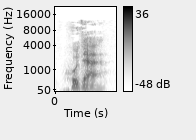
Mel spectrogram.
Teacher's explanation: There's the elongation as well, because the fatha followed by an alif. If this wasn't there, it will be huda.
